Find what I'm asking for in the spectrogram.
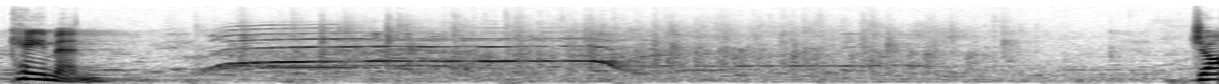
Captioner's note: cheering and Applause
